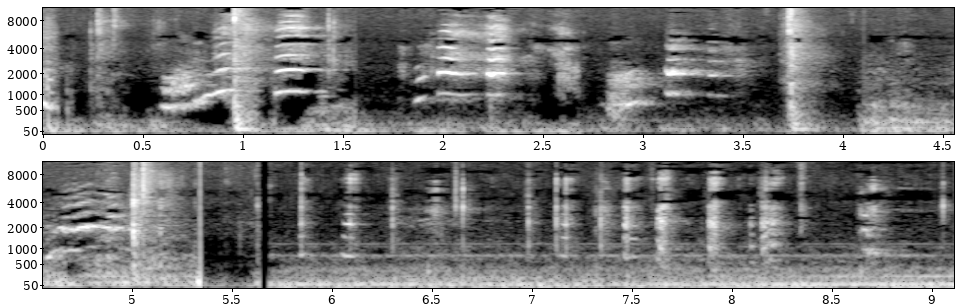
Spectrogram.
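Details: Domestic cat mother playing and talking with her kittens: a run of short, high, wavering meows in the first five seconds, then steady rumbling background noise with faint clicks.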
